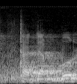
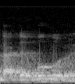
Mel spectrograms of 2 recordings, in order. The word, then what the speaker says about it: tadabbur: jawabannya orang yang membacanya dengan tadabur tadabbur bukan Tad buubur ya jangan salah dengar ya tadabbur maknanya kita sudah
